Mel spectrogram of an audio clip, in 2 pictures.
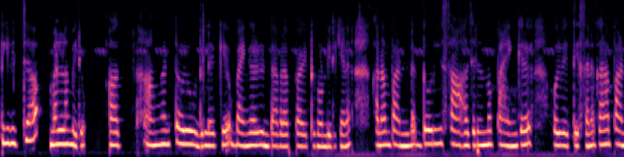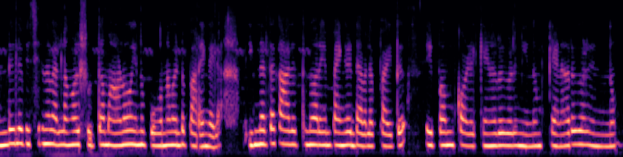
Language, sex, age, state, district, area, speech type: Malayalam, female, 18-30, Kerala, Kozhikode, urban, spontaneous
